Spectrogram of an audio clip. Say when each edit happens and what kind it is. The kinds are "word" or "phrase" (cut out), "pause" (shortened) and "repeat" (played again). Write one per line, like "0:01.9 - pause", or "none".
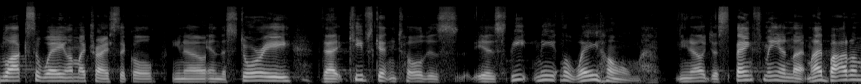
0:01.7 - pause
0:02.0 - word
0:05.1 - phrase
0:05.6 - word
0:06.7 - pause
